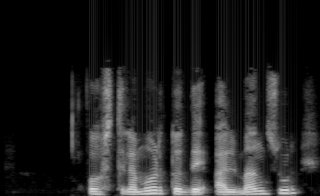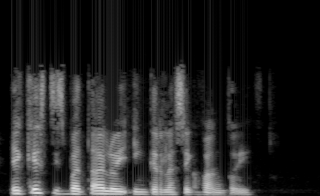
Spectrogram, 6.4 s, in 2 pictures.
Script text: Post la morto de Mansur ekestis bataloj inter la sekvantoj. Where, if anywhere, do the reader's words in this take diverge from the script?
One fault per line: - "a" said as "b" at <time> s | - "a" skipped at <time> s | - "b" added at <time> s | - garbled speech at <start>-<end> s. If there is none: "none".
- "al" added at 2.2 s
